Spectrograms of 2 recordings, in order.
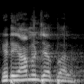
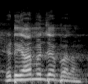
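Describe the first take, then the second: No difference in how they are said.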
